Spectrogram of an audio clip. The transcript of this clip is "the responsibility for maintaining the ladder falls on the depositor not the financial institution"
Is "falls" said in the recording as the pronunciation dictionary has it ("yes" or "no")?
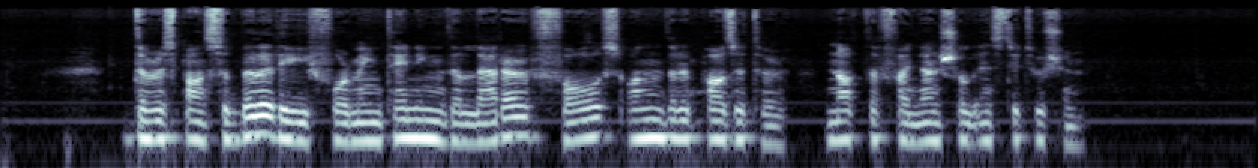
yes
